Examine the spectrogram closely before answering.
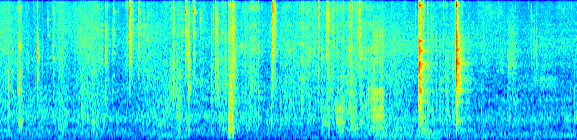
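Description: Scattered metallic clicks and clinks of hand tools being handled at a differential's pinion, with two sharper clanks a little after five seconds in.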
